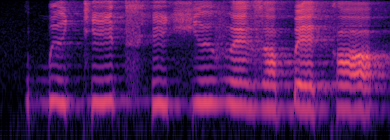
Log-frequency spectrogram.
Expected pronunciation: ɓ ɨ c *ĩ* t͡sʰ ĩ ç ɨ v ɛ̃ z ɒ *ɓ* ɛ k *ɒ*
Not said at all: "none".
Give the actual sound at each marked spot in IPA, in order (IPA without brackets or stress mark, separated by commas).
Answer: ĩ, ɓ, ɒ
